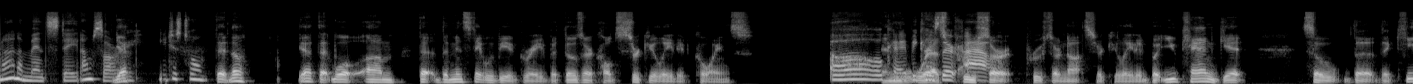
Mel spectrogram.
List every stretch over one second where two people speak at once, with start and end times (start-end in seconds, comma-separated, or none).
8.8-10.1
